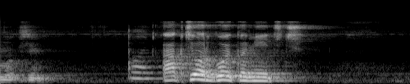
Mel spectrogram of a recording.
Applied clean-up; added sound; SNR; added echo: none; none; none; reverberation time 0.9 s.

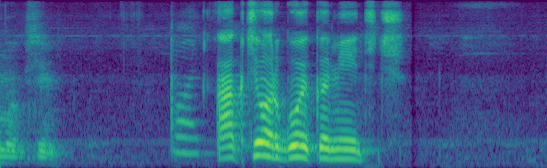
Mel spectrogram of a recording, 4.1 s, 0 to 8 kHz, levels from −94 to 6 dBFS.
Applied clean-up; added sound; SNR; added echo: none; none; none; none.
